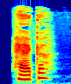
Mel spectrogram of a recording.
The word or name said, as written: hacker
